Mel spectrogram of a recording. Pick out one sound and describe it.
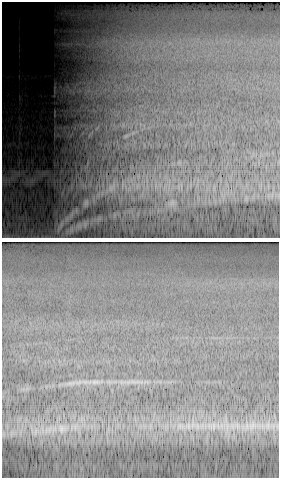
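A large fan spins up with a rising whine, then roars loudly and steadily.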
